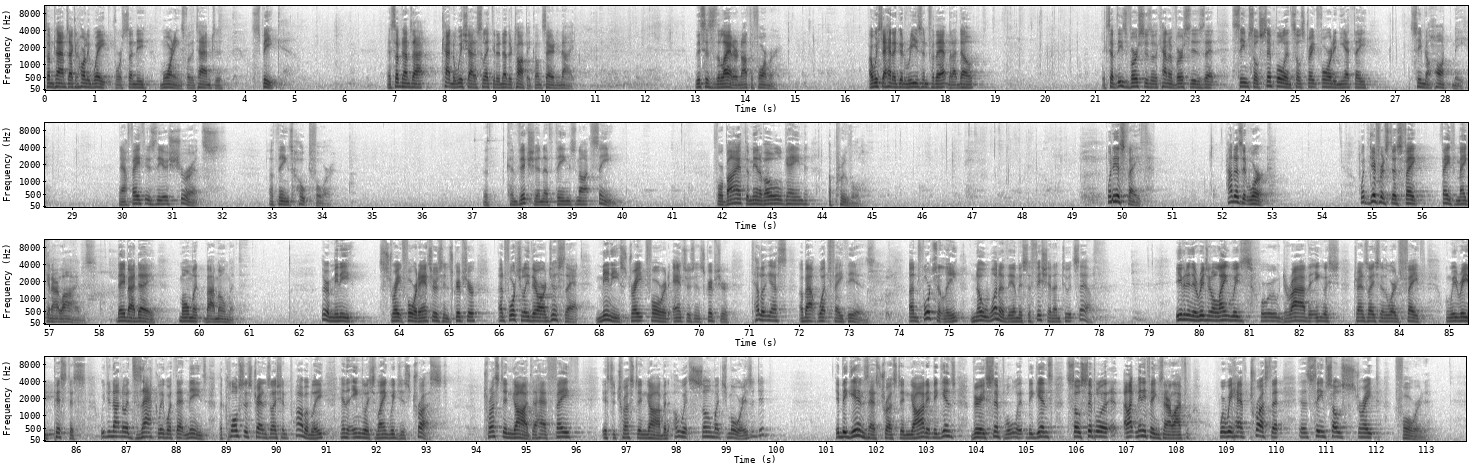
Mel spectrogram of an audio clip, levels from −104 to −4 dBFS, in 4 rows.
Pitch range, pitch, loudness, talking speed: 120-155 Hz, 135 Hz, -28 LUFS, 120 wpm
